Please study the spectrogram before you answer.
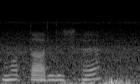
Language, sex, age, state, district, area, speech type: Urdu, female, 60+, Bihar, Gaya, urban, spontaneous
